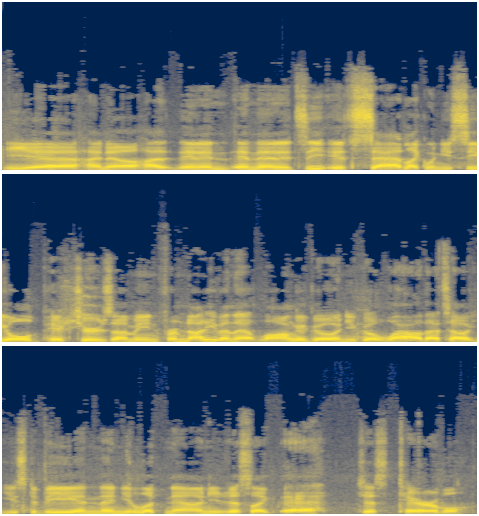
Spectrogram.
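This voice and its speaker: A man talks in a fairly low voice during a casual two-way radio conversation. He is agreeable and halting, padding his sentences with repeated filler words as he goes. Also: steady tone, rough recording. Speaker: amateur two-way radio operator.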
